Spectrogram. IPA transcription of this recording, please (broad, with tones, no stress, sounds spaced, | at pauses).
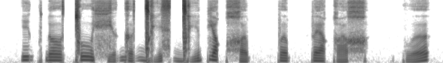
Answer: i˦˨ kʷ ɗ ɤ˦˨ ǀ u˦˨ fʲ ə˩˥ ɡ ə˩˥ ɡ͡ǀ i˩˥ s ɡ͡ǀ i˩˥ pʲ u˦˨ q χ ə˩˥ pː ə˦˨ pː ɛ˦˨ q ə˩˥ χ | kʷ ə˩˥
